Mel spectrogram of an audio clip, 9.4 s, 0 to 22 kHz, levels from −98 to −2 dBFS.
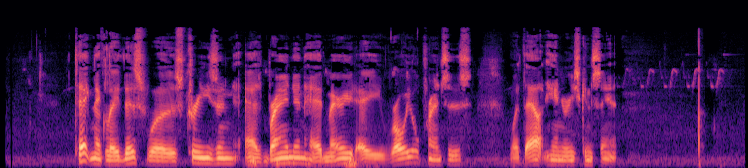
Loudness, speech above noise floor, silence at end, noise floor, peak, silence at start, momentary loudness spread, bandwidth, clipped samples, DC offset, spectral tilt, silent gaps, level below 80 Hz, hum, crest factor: -22 LUFS; 32 dB; 0.6 s; -54 dBFS; -2 dBFS; 0.95 s; 13 LU; 11.5 kHz; under 0.1%; under 0.1%; -4.5 dB/octave; none; -54 dBFS; none; 20 dB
